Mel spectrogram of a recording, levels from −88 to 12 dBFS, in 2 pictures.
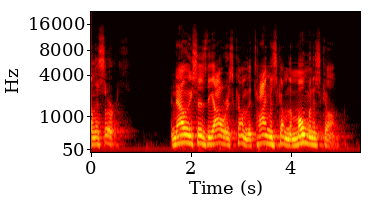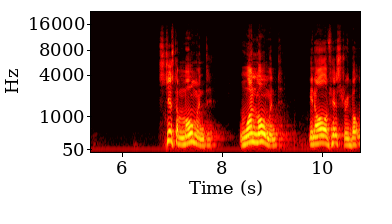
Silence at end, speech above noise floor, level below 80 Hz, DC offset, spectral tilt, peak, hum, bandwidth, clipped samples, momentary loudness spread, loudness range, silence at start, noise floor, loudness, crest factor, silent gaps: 0 s; 47 dB; -62 dBFS; under 0.1%; -6 dB/octave; -2 dBFS; none; 12.5 kHz; under 0.1%; 16 LU; 5 LU; 0 s; -66 dBFS; -20 LUFS; 18 dB; none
